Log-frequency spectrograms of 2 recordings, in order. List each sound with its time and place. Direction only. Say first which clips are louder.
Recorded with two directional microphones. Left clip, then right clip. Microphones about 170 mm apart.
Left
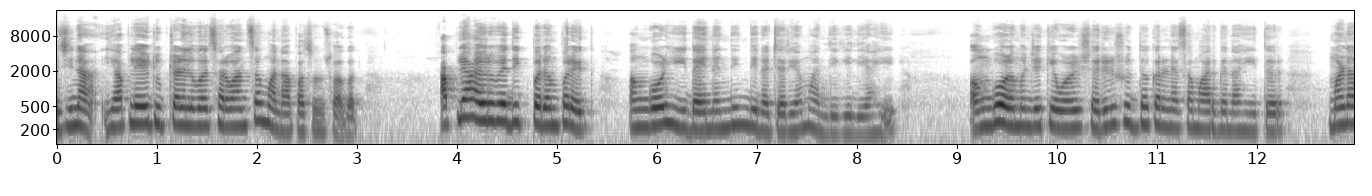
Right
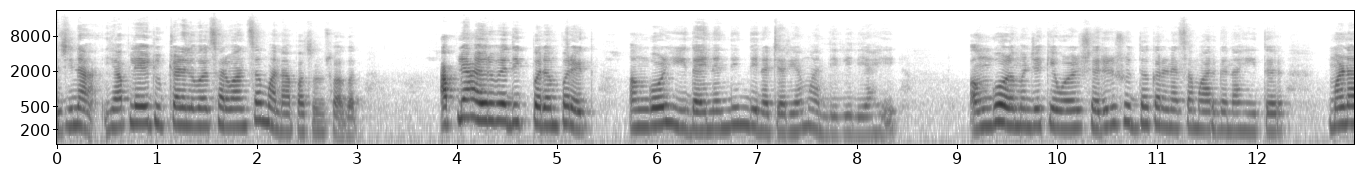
0.0 s a woman's voice: left 6 dB; 35° left (ahead or behind)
